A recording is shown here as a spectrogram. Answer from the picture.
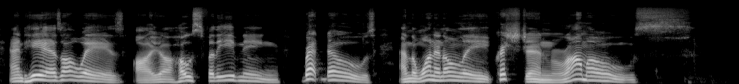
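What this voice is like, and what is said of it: Old-time 1930s radio announcer voice. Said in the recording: “This is my radio voice circa 1939.”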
